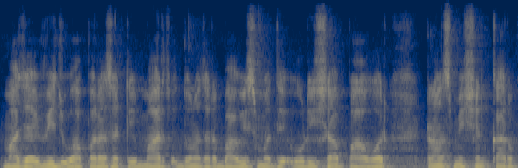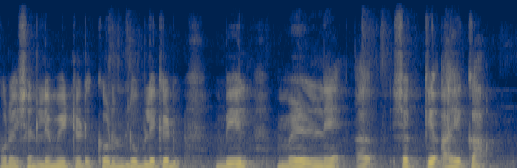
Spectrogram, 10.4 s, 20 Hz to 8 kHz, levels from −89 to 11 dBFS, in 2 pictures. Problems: background sounds at intervals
